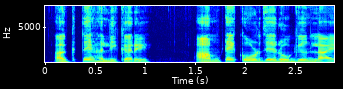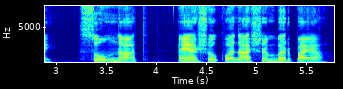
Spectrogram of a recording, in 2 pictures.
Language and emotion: Sindhi, neutral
